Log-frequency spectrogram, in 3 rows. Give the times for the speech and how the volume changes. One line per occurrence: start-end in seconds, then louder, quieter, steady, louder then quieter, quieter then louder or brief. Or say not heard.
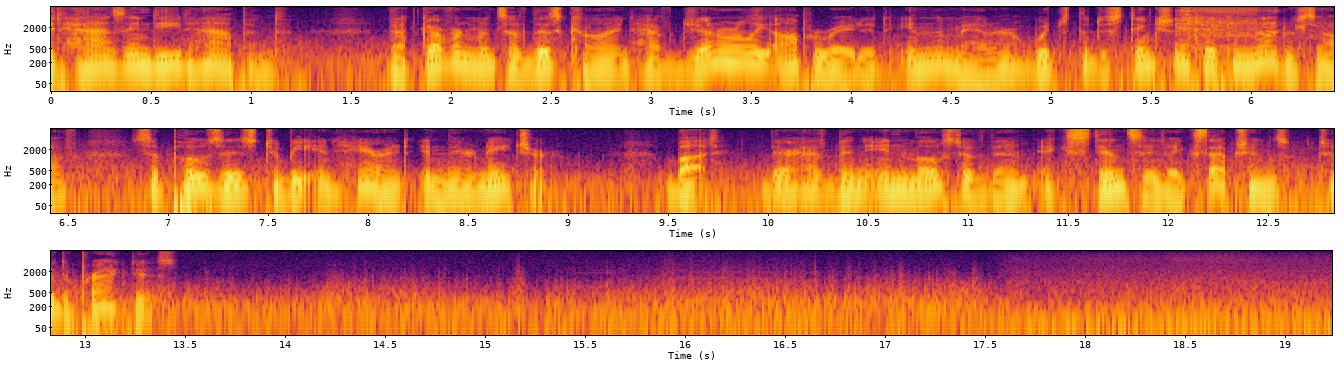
0.0-13.4 steady.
